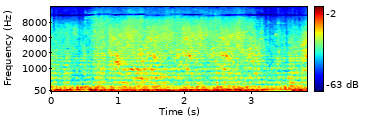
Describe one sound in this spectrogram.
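Fiery explosions boom and roar.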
